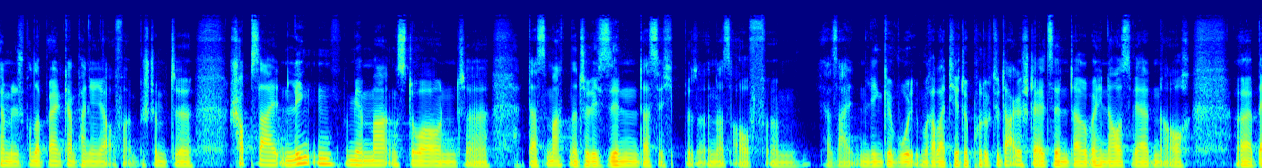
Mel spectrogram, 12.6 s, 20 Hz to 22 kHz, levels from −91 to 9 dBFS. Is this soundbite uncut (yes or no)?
yes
